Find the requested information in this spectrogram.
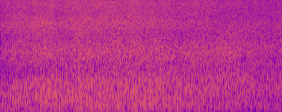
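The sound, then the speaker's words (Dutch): Sea waves break on the shore in calm weather, making a steady, dense wash of surf noise. The rushing hiss keeps an even loudness throughout, with no voices. “als we aan de zee denken, dan horen wij gewoon dit.”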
